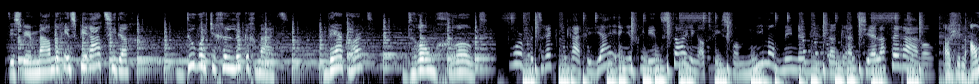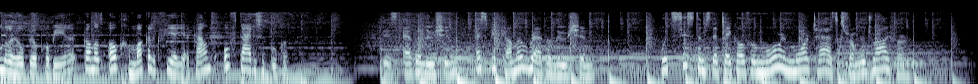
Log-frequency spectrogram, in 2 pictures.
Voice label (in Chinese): 荷兰语女 活力; 外语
